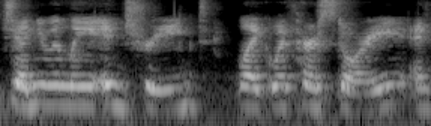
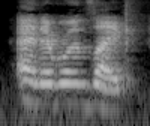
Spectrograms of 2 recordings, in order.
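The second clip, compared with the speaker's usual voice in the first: usual speaking voice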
